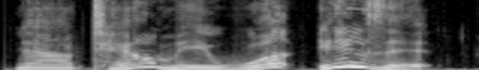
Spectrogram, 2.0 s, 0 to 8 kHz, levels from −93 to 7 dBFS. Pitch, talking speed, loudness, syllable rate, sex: 260 Hz, 180 wpm, -15 LUFS, 3.7 syllables/s, female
